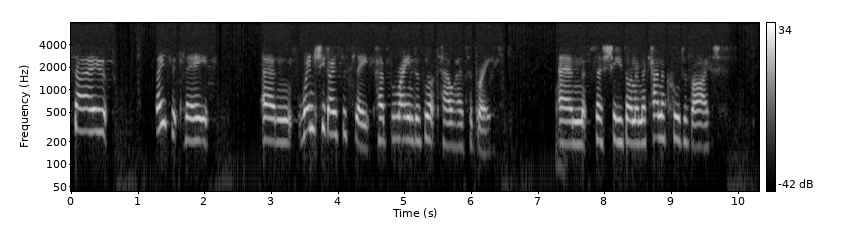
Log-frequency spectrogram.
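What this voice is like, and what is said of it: Slightly strange voice, like a cold. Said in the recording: “I've currently got a bit of a cold, so my voice is a bit strange.”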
